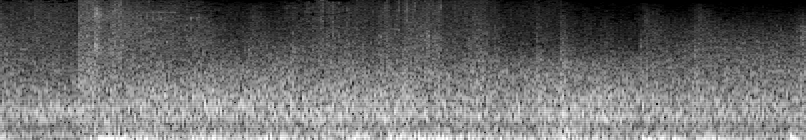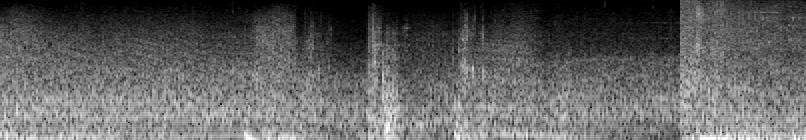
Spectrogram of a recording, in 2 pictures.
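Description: A video game crowd roars and cheers steadily.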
